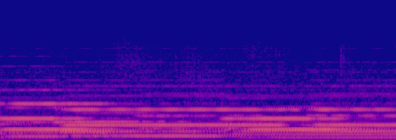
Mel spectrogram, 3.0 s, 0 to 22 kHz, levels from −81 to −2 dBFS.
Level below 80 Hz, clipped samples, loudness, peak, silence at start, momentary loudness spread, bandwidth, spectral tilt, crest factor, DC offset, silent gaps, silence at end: -66 dBFS; under 0.1%; -40 LUFS; -26 dBFS; 0 s; 3 LU; 16 kHz; -7.5 dB/octave; 12 dB; under 0.1%; none; 0 s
